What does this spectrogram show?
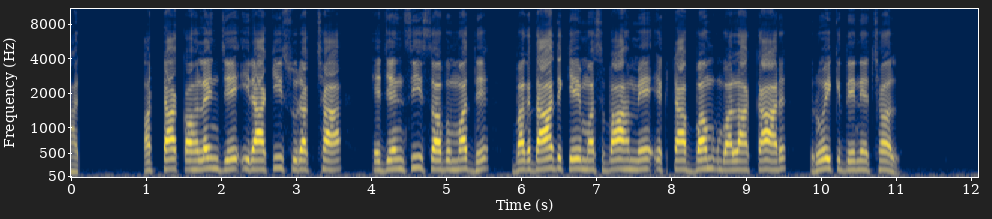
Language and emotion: Maithili, neutral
